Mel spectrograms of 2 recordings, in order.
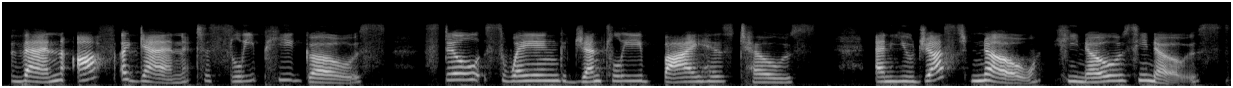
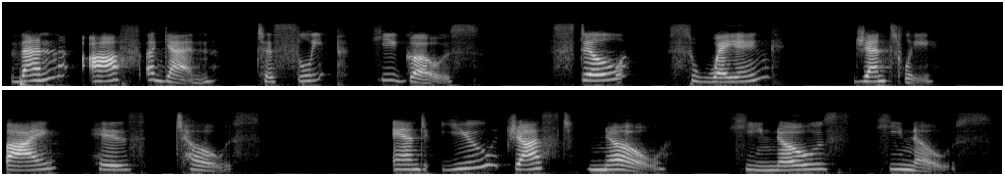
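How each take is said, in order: First: It is read at normal speed. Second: It is read slowly.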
